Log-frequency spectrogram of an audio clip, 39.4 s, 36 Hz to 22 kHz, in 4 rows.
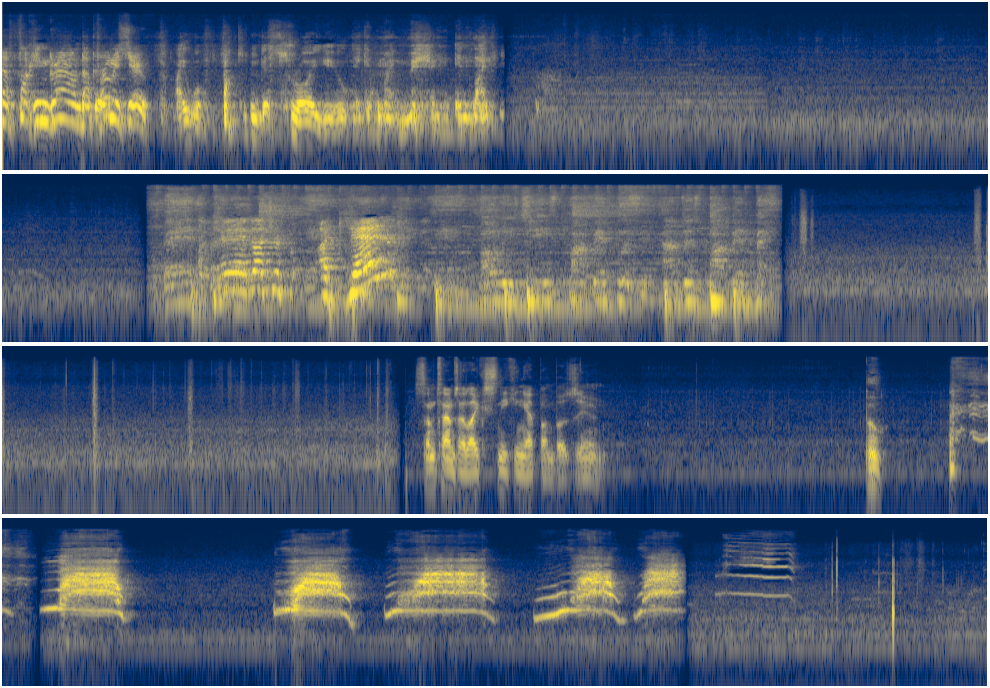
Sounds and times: Speech: 0.0s - 5.0s, 23.8s - 25.8s.

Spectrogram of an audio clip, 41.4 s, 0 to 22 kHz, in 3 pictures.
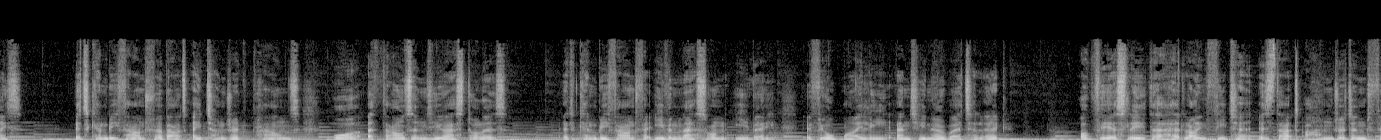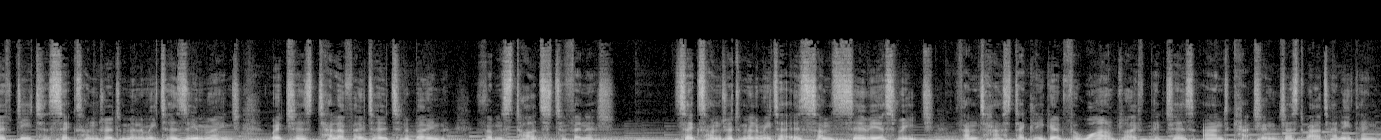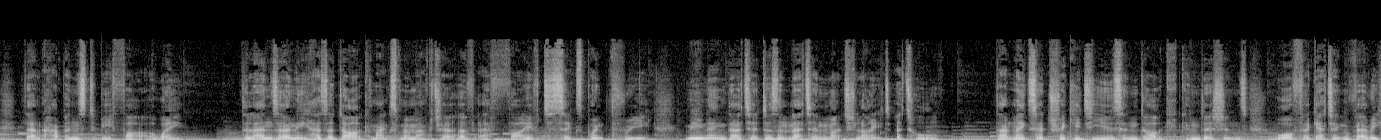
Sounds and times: Speech: 0.0s - 10.1s, 10.8s - 20.0s, 20.6s - 41.4s
Music: 0.0s - 41.4s.

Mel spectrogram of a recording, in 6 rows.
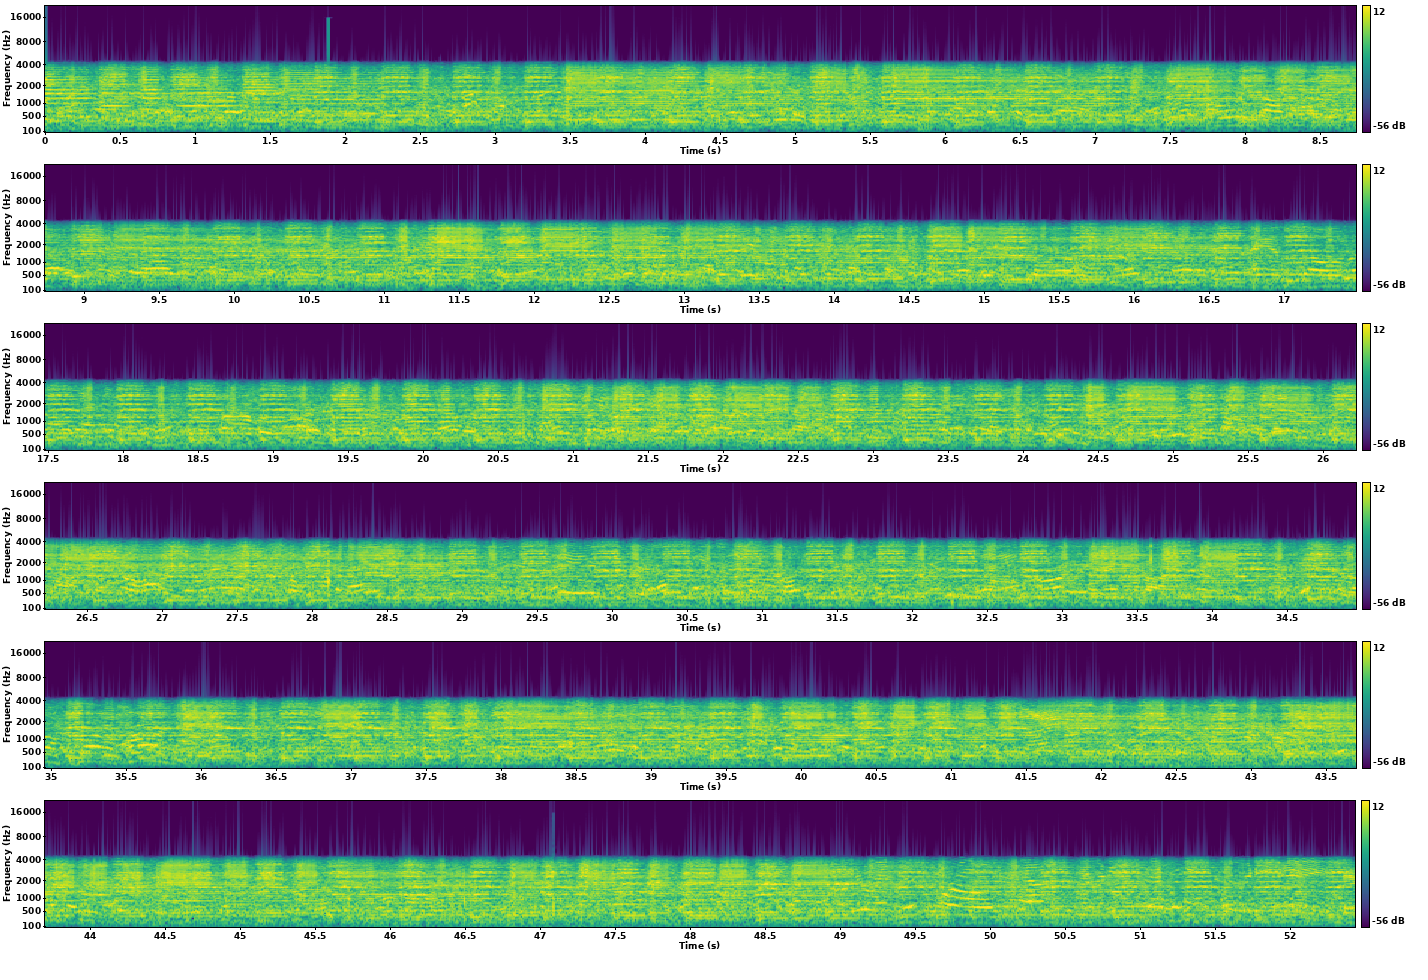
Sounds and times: Music: 0.0s - 52.4s
Speech: 0.0s - 52.4s.

